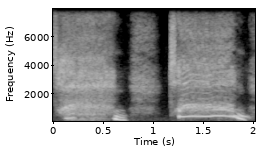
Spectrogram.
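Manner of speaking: put-on very high call, one word drawn long. Describing opening the front door to a woman outside, retelling her screaming a name. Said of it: "she's screaming".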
